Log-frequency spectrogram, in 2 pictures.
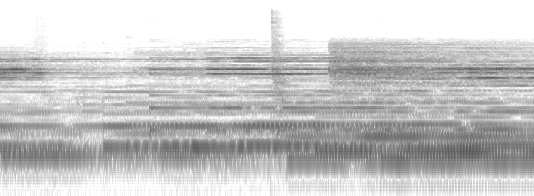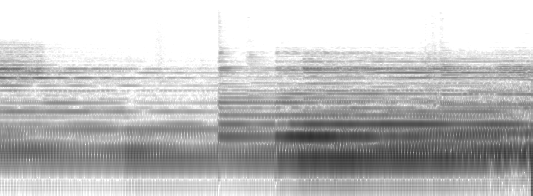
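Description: Electric guitar played through the Eventide Space pedal's Blackhole reverb algorithm: sustained, washy chords with a long reverb tail. The treble brightens for a couple of seconds in the middle as the post-reverb EQ is turned. A new, louder chord swells in near the end.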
